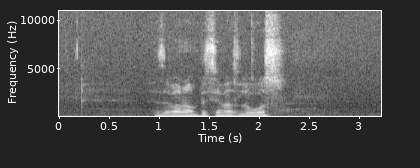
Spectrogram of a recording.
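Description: A man speaks briefly and casually into a close microphone.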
